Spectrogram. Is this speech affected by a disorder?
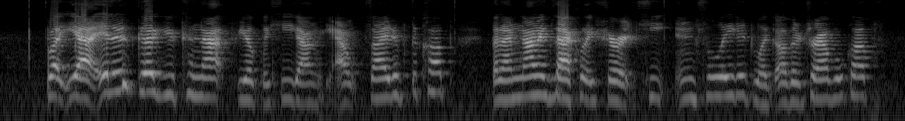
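Yes: cerebral palsy.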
